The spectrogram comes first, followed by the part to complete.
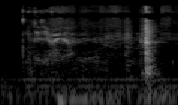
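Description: A faint whispered voice, then a single sharp click just before the end.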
